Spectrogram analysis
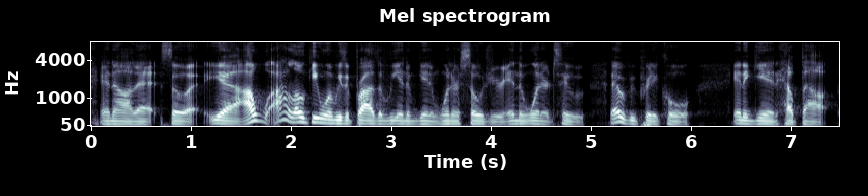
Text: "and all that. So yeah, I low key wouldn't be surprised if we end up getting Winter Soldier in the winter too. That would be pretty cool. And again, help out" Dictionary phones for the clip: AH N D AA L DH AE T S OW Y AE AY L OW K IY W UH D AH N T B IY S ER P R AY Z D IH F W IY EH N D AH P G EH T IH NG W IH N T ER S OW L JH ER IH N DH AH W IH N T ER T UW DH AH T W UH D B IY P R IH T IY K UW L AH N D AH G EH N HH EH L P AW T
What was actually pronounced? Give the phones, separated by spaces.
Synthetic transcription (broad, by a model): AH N AA L DH AE T S OW Y AE AY L OW K IY W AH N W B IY S ER P R AY Z D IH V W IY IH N AH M G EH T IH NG W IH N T ER S OW L JH ER IH N DH AH W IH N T ER T UW DH AH T W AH D B IY P R IH T IY K UW L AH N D AH G EH N HH EH L P AW T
